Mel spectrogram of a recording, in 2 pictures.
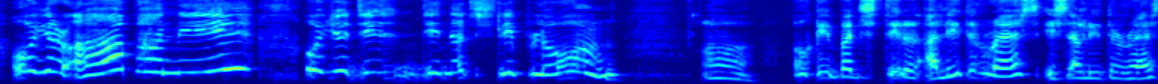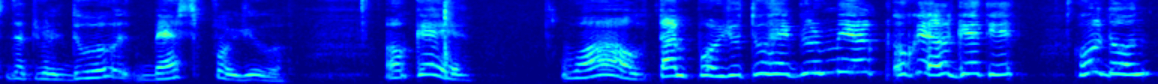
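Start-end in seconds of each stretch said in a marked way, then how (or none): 0.1-4.1 much higher, sing-song cooing; high baby talk. Shown as a demonstration. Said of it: "pag nagising na siya". 11.5-15.3 higher, bright cooing voice; high baby talk. Shown as a demonstration. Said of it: "Narinig po lahat yan".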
